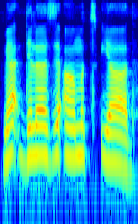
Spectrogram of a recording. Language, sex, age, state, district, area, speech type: Kashmiri, male, 30-45, Jammu and Kashmir, Srinagar, urban, read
